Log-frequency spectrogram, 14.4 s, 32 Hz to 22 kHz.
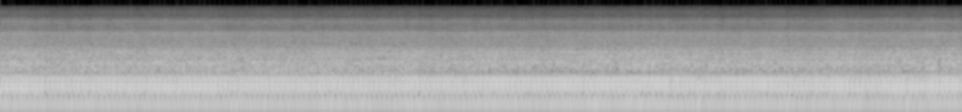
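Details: Husqvarna rider with 24 hp Briggs V-twin, about 190 hours, started after refitting a fallen right-cylinder exhaust pushrod: steady, even low hum with no misfires, ticks or hunting; idling smoothly on both cylinders.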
